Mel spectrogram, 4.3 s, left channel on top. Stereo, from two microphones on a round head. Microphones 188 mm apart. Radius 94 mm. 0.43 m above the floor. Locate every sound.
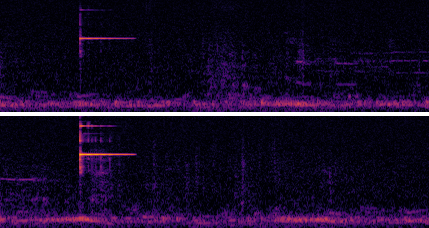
0.8 s a bicycle bell: 80° right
